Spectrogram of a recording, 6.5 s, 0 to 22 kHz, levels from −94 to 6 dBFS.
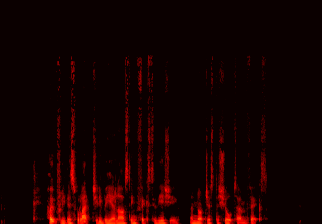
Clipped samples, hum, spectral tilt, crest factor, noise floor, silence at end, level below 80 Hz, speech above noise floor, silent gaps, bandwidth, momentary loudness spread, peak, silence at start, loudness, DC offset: under 0.1%; none; -6 dB/octave; 22 dB; under -90 dBFS; 1.1 s; -84 dBFS; over 41 dB; none; 16.5 kHz; 15 LU; -28 dBFS; 0.65 s; -50 LUFS; under 0.1%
